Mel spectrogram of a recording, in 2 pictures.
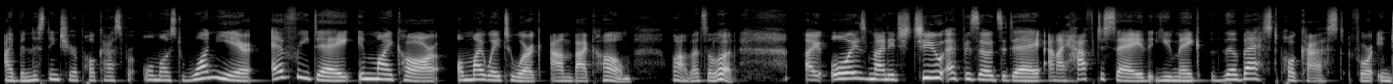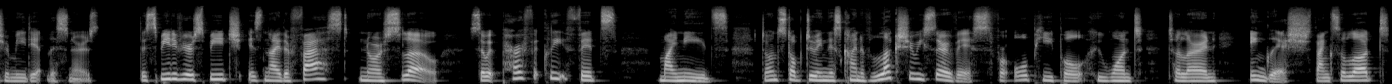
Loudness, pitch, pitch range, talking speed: -20 LUFS, 190 Hz, 170-235 Hz, 180 wpm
